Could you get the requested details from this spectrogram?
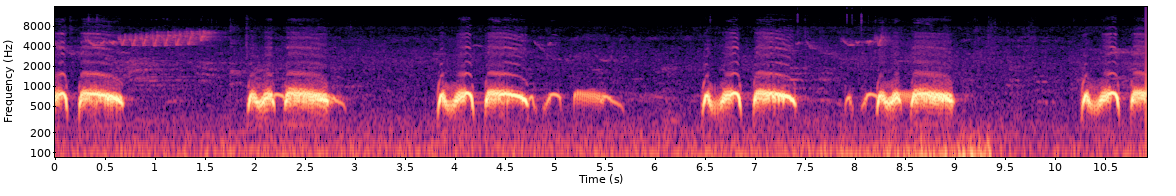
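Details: Spotted dove giving a decoy cooing call meant to stir other doves into cooing: deep, mellow coos in paired, arched notes, phrases roughly every two seconds, with a faint high trill from another bird early on.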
